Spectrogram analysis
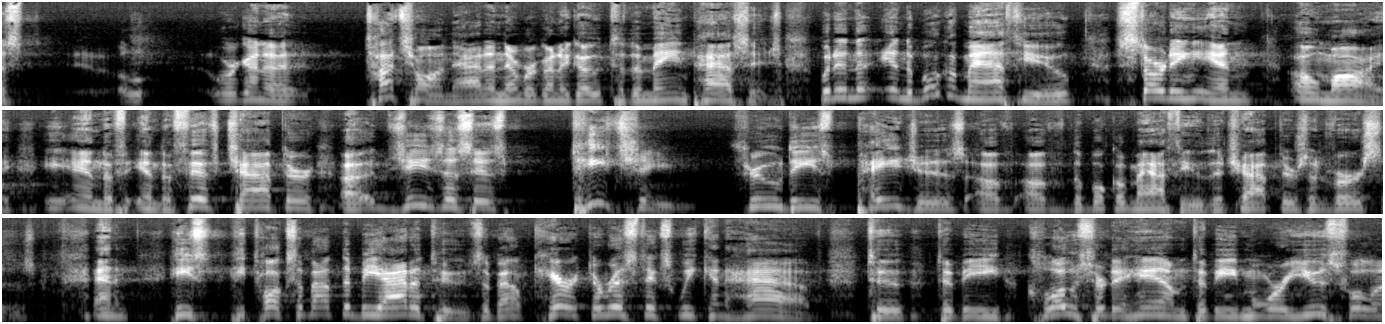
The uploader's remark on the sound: Cornerstone Fellowship Sunday morning service, streamed live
